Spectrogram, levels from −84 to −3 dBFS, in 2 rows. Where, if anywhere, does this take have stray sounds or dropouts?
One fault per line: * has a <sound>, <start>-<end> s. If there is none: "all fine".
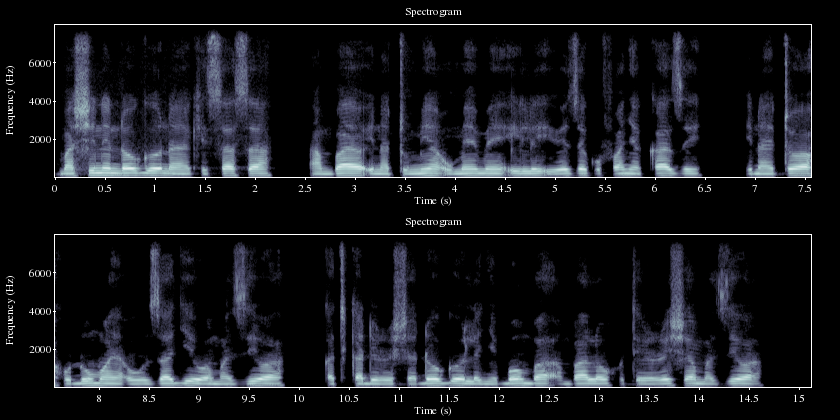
all fine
